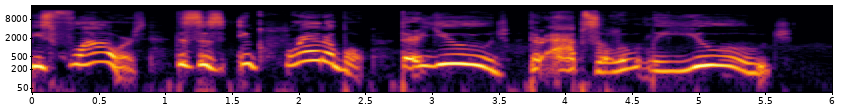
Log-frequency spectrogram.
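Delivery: very high, dramatic, astonished exclamations. Narrator voicing Bobby as he holds up a tiny blossom: sudden dramatic outburst. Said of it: "his sudden dramatic outburst".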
